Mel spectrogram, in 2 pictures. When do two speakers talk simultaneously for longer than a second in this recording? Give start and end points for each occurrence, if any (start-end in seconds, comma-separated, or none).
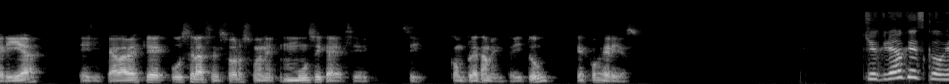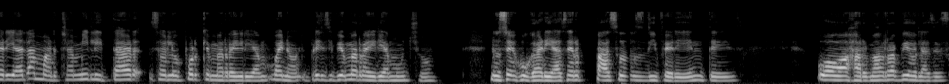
none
